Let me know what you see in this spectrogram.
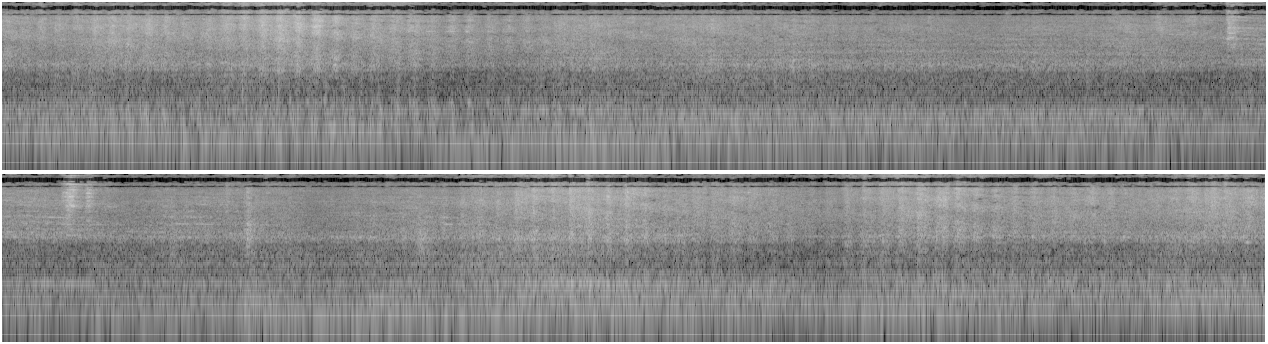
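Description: Freight cars of a passing train rolling by: a steady low rumble of steel wheels on the rails, with a constant run of clicks as the wheels pass over the rail joints.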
